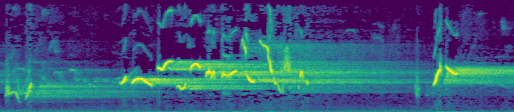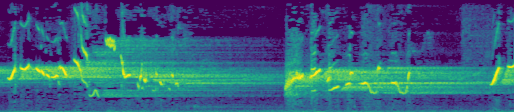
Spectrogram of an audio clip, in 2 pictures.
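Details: Kacer, the Oriental magpie-robin, delivering rapid-fire mimicry in song used to excite other kacer: three strong bursts of choppy chattering notes and whistled slurs, roughly every three seconds, each fading into a ringing echo.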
